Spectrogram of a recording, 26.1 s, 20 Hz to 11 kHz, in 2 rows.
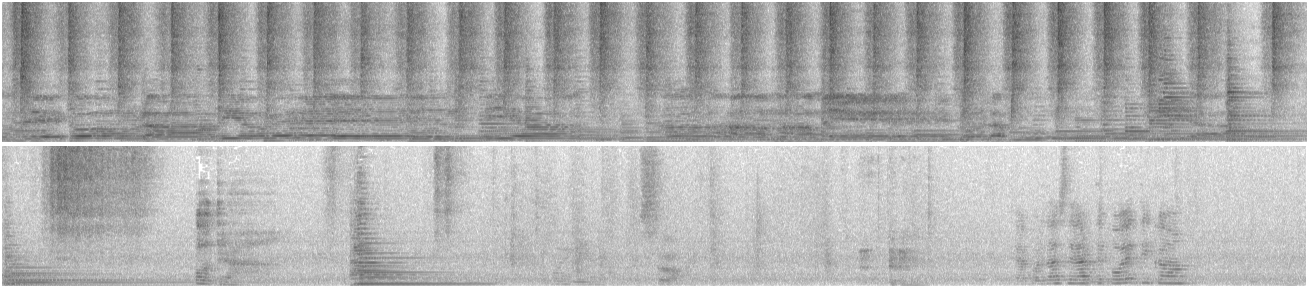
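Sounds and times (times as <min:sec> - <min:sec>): hand shaker: 0:00.0 - 0:14.7, 0:17.3 - 0:17.8
acoustic guitar: 0:00.0 - 0:19.1.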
